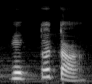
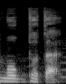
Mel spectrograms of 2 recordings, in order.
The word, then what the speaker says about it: মুগ্ধতা: আধো আধো স্বরে জবাব দিল, মুক্তাতা বাচ্চা আমি নামটা ঠিক করে উচ্চারণ করতে না পারলেও বুঝতে পারলাম ওর নাম মুগ্ধতা ওর ঝাকড়া চুলে হাত বুলিয়ে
